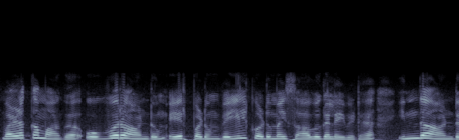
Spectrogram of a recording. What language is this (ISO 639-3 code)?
tam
